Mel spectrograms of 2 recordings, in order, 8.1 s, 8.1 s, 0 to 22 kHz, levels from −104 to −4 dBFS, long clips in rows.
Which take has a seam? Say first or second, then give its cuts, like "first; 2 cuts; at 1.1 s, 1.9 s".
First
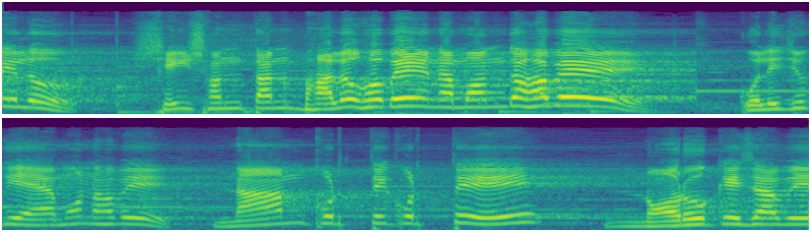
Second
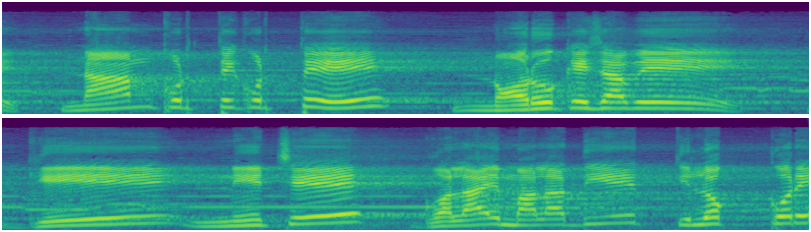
first; 1 cut; at 3.5 s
